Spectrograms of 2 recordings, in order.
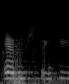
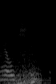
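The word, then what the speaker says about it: Helsinki: just way with Finnish the first syllable is pronounced usually in Finnish so it's h sinky and not hell sinky heard these things as we yeah and it's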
